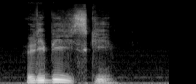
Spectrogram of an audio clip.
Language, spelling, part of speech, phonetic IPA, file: Polish, libijski, adjective, [lʲiˈbʲijsʲci], Pl-libijski.ogg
